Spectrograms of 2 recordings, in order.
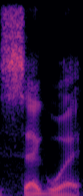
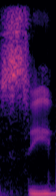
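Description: First: The word is said as two syllables. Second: The word is said as one short syllable. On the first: The speaker calls it right. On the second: The speaker calls it wrong.

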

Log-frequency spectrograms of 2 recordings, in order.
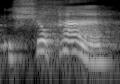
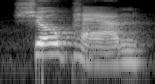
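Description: First: The name is said with a French-style pronunciation. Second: The name is said with an English-style pronunciation. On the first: This is how the name is said in French. The speaker calls it right. "In French" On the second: This is how people in North America say it. The speaker calls it wrong. "they all pronounce it Chopin"

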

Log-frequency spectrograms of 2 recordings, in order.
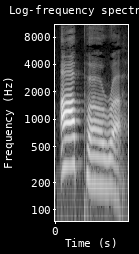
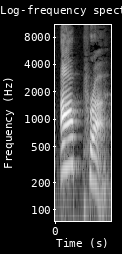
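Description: First: The word is said with three syllables. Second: The word is said with two syllables. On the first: "instead of" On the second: "Reducing three syllables into two"

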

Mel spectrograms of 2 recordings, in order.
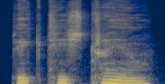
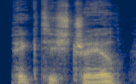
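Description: First: It imitates the MasterChef voiceover woman. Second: It is said in his own normal voice.

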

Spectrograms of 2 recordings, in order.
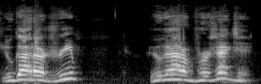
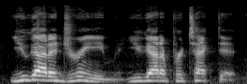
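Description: First: It is said in a put-on gangster character voice. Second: It is said in the speaker's ordinary voice.

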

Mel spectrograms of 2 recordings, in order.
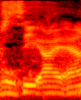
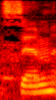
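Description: First: It is spelled out letter by letter. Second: It is said as one word, like sim. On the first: The speaker calls it right. "or CIM" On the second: The speaker calls it wrong. "as the Canadians say"

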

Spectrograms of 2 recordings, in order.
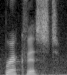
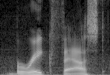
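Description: First: It is said as one blended word. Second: It is said as two separate words. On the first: This is how most people say it. "most of us just pronounce it breakfast" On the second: This is how the word is built. "should be pronounced break fast"

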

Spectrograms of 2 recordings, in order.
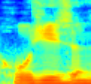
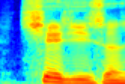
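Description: First: The first syllable is pronounced hu. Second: The first syllable is pronounced xie. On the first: The speaker calls it right. "胡寄生才是对的" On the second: The speaker calls it wrong. "所以谢寄生是错的"

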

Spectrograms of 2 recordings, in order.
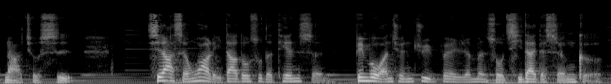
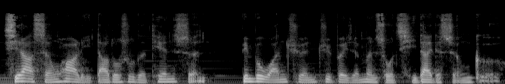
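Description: First: It starts high and sounds lively. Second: It starts lower and sounds flat and calm.

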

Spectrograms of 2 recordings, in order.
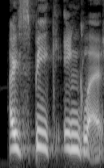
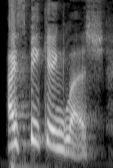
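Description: First: The intonation is plain and neutral. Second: The intonation is lively and playful. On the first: The statement is a simple fact. "instead of" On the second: The statement comes across as funny. "Something about the intonation makes it a bit more funny"

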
